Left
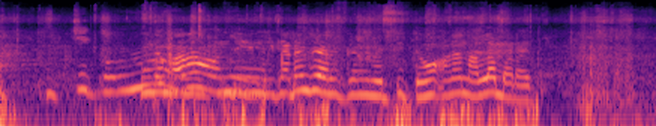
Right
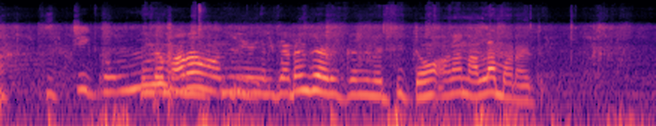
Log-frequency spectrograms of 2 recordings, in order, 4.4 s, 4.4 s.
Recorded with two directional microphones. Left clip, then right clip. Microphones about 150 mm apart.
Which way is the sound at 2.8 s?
60° right (ahead or behind).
